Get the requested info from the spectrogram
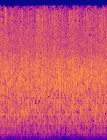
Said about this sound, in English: I've already had you too long, I pray. Give God a hand clap that.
